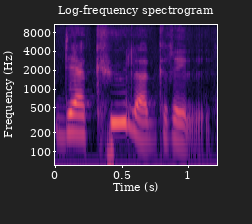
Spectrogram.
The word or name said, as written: grille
